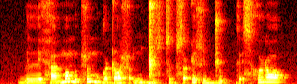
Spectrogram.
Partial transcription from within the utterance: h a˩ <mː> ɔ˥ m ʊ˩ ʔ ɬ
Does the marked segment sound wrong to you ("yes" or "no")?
no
